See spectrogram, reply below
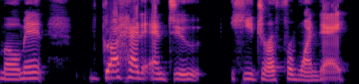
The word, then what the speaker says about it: Hydra: It's spelled Hydra in American. It's called Hydra.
